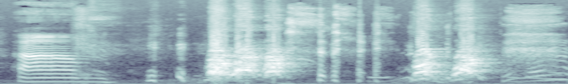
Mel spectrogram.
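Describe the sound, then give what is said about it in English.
An excited dog lets out a high, whiny yelp, then several loud barks in quick bursts, separated by short pauses, as it sees other dogs outside. “Pepper seeing dogs outside and is getting very excited that at the fact that other dogs exist in the world.”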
